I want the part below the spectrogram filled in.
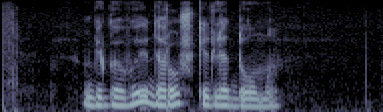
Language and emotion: Russian, neutral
